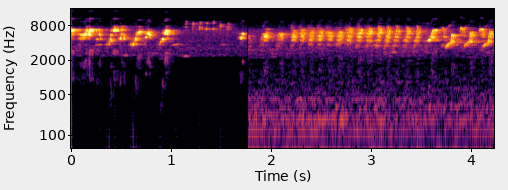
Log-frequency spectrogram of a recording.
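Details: Backyard song of a purple sunbird in eclipse plumage: continuous, rapid, high-pitched tinkling twitter over a faint low background hum.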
